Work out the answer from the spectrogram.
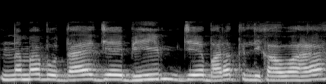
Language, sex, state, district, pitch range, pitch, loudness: Hindi, male, Uttar Pradesh, Saharanpur, 205-225 Hz, 220 Hz, -12 LUFS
